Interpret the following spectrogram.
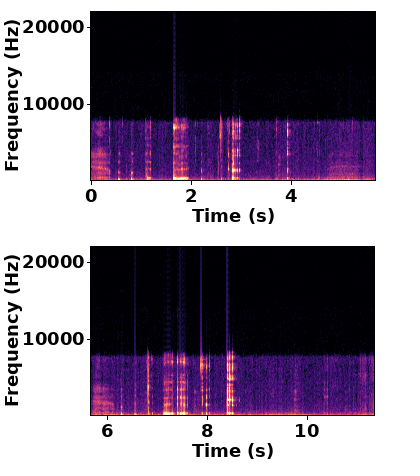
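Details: Bloated, gassy burping; belching.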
